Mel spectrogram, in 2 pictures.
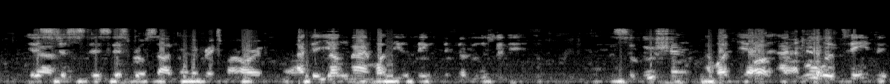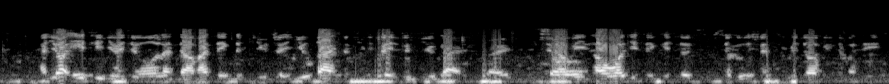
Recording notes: We included some of his work, videos, the music he's worked on, and sounds to provide background to the episode which was done in audio while traveling in a vehicle.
